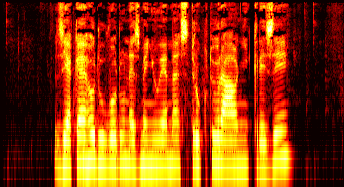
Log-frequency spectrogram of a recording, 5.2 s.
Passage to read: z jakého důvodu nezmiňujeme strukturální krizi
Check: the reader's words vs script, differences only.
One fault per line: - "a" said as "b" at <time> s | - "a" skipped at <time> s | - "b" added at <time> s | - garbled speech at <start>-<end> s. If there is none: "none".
none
